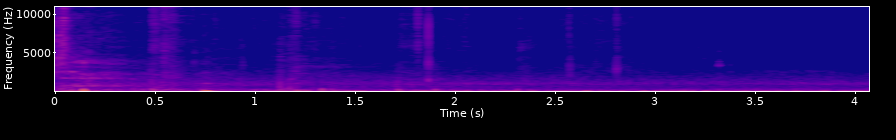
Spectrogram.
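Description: A few faint, irregular footsteps on paving slabs over a quiet background.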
